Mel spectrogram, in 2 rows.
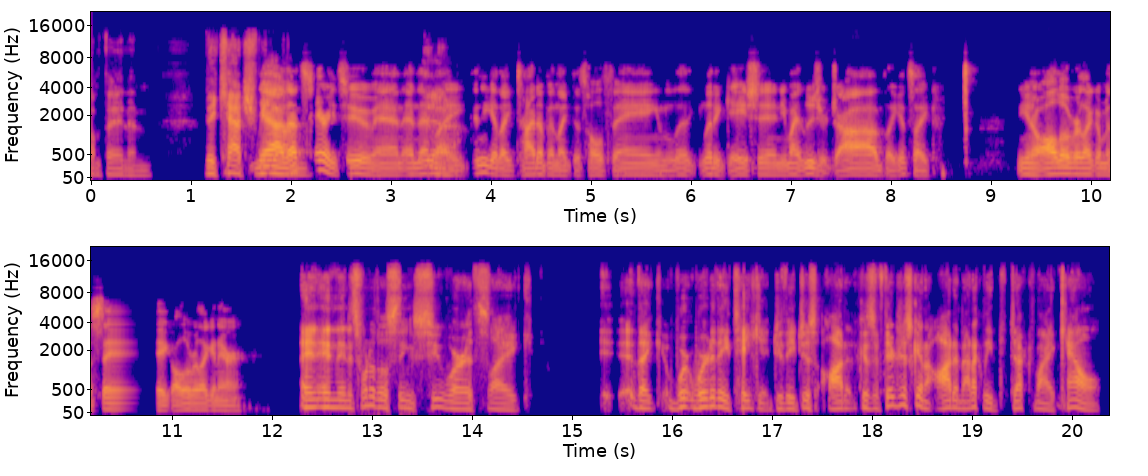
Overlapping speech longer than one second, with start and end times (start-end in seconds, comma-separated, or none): none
